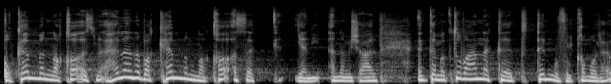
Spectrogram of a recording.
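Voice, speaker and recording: A man with an Egyptian accent giving a spiritual sermon, asking rapid, pleading questions. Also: high-pitched, warm tone, long reverb tail. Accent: Egyptian Arabic. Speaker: preacher.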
